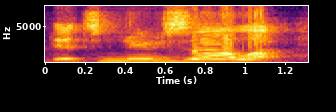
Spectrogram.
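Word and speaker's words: Newsela: I was told it's Newzella, and that's how they want it to be pronounced, and I do.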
